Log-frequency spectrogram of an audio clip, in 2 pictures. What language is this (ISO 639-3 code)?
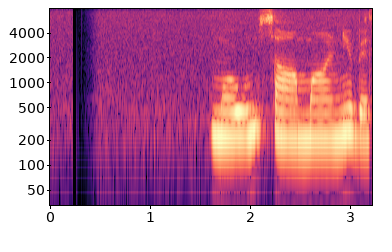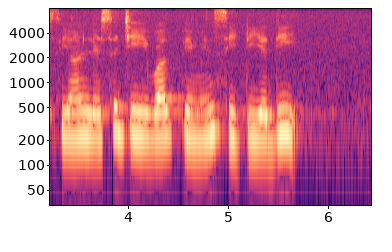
sin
